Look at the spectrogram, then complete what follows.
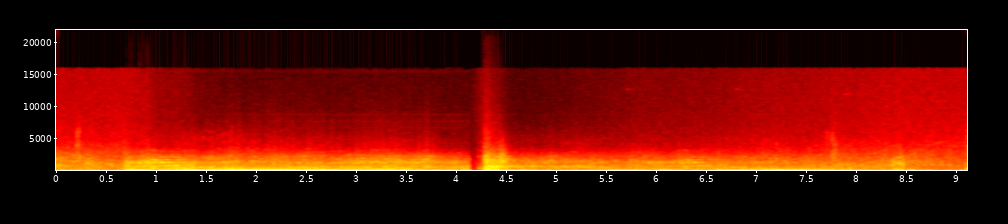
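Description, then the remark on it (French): A car engine is started and runs steadily, its drone rising in pitch as it accelerates, with a brief sharp break midway before the engine noise carries on. “Et le commissaire met la voiture en route.”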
